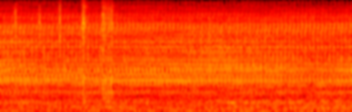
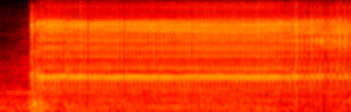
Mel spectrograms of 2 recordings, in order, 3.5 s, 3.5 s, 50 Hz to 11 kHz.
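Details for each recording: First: Wagner 435 7.8 hp diaphragm airless paint pump (F230 equivalent), brought in loud and leaking hydraulic oil, after internal hydraulics rebuild: fast even clatter about 3.5 strokes a second with steady hiss; pump healthy. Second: Wagner 435 7.8 hp diaphragm paint pump that also leaked hydraulic oil, on startup: harsh, steady high-pitched mechanical racket from the start; suspected internal fault in the hydraulic housing, not yet confirmed.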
